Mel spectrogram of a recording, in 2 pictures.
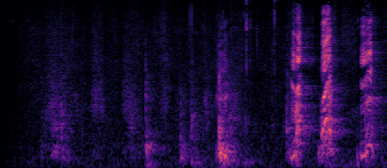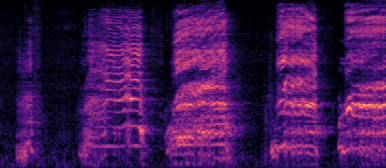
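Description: A pig gives short, rough grunts that build into loud, drawn-out, shrill squeals.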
